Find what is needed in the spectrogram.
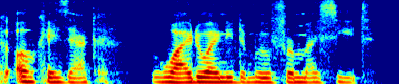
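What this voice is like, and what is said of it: Put-on deep voice. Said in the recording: “Normally I give everyone a high-pitched voice. I'm giving you a deep voice.”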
